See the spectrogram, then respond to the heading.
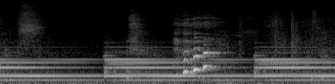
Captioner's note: bong! Bong! Bong! Bong! Bong!; bong! Bong! Bong! Bong!; bong! Bong! Bong! Bong! Bong! Bong!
